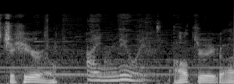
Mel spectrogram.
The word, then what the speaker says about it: Chihiro: Chihiro! That's how you say it. I always get so embarrassed introducing myself. That voice, the tone and everything. It's Chihiro.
